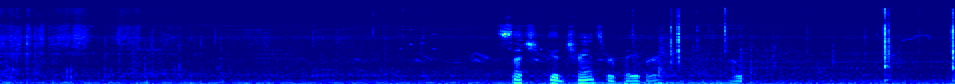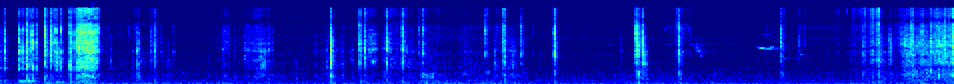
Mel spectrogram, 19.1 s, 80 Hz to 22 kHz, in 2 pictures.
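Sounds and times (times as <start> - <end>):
transfer paper crinkling: 0.0 - 2.8, 17.5 - 19.0
steady low hum: 0.0 - 19.0.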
